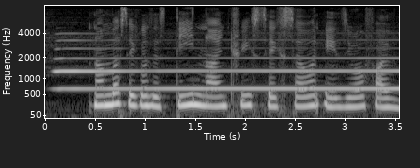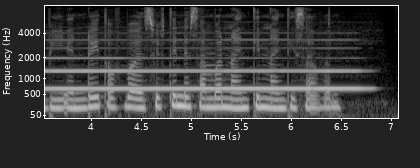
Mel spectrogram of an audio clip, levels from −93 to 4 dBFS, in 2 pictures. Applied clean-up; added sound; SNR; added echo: none; Wind instrument, woodwind instrument; 3 dB; none.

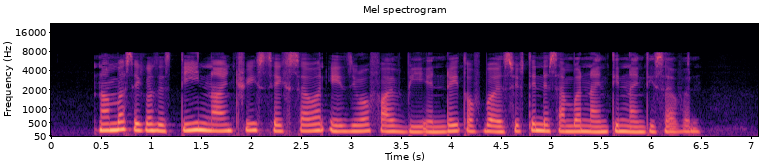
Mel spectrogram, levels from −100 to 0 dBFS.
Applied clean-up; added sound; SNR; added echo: none; none; none; none.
